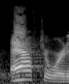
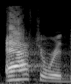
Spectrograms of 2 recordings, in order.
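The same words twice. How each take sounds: First: Afterward punched loud as the key word; underlining afterward with the voice; stressed key word. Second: Afterward hit even louder, a falling punch; stressed key word. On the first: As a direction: hit afterward hard and loud. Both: Shown as a demonstration. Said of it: "I underline the key words".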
